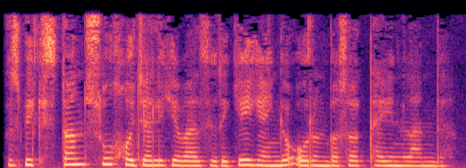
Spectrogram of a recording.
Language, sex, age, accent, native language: Uzbek, female, 12-17, Namangan, Uzbek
